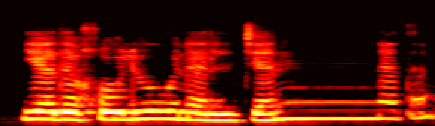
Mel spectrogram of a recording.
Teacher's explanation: دال پر قلقلة اور نون مشدد پر غنة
